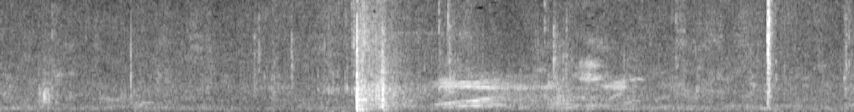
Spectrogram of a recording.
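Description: A pitched baseball smacking into the catcher's mitt: one sharp, loud pop a little under two seconds in. A short voice call follows, and there is a faint click near the end.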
